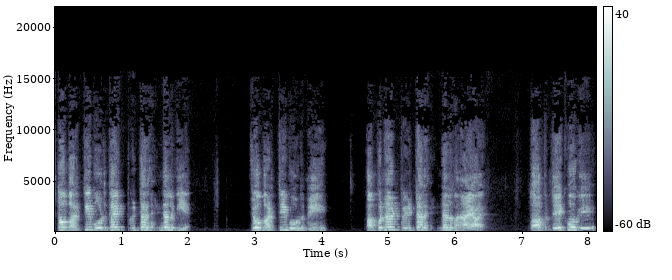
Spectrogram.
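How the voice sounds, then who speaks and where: A man's voice: high voice, bright, forceful tone, recorded from a distance. A man, teaching emphatically and repeating key figures and points for his students. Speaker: online coaching teacher. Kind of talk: instructional lesson explaining job vacancy notices. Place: indoor teaching studio with large digital board.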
